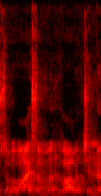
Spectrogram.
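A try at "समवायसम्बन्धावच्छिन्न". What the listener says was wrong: संबंधवा, ये संबंधवा तुम भोजपुरी वा। संबंध से अवच्छिन्न होगी ना, तो तुम क्या बोलना चाह रहे हो? अकस्मण दीर्घ लगा करके बोलो। संबंधावच्छिन्न, आगे जो संबंध है उसको बोल देना।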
